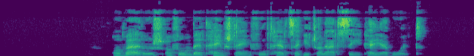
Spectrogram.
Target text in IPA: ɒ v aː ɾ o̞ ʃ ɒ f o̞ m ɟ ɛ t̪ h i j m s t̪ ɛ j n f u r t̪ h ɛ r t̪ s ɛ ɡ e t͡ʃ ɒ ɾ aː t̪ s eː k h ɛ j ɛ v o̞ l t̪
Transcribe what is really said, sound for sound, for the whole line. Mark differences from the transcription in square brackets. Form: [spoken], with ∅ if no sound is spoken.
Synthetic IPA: ɒ v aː ɾ o̞ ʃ ɒ f o̞ m [b] ɛ t̪ h [ɛ] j m [ʃ] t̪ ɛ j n f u r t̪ h ɛ r t̪ s ɛ ɡ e t͡ʃ ɒ [l] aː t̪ s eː k h ɛ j ɛ v o̞ l t̪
